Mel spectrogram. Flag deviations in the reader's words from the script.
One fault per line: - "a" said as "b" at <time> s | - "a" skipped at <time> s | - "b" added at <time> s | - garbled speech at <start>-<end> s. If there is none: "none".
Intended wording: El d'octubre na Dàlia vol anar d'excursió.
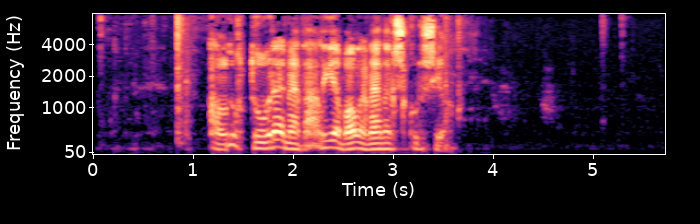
none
